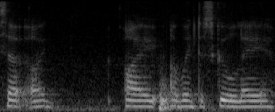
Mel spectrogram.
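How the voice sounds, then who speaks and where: A woman's very deep, low voice with a dark, mellow tone, monotone, flat intonation and a very slow pace. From Australia, Gold Coast, Queensland. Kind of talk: biographical interview. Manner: halting, many fillers.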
